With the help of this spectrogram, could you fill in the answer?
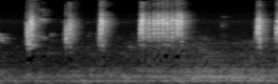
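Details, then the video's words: A panca warna bird gives high, bright chirps spaced about half a second apart, then a quick sputtering trill and two more sharp notes, with nothing else heard. "suara burung panca warna"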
